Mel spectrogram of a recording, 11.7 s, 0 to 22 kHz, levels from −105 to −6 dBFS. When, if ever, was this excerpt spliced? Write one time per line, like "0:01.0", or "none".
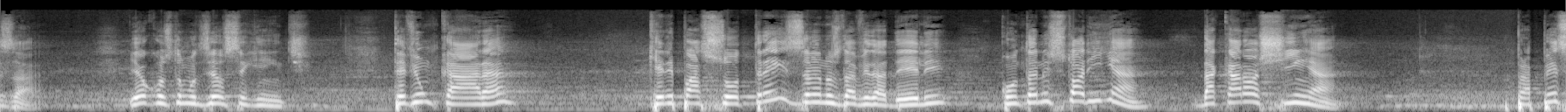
none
